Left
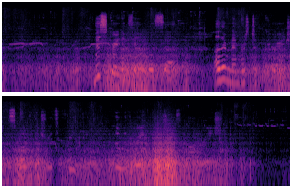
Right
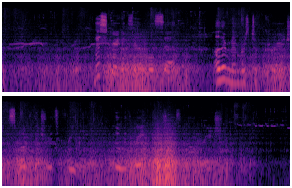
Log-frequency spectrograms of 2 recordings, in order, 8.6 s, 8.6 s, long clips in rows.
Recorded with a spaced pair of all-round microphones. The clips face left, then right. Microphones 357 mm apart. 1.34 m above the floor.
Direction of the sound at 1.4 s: 30° left (ahead or behind).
